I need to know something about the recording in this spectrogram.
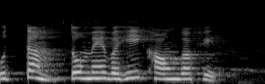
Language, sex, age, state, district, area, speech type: Hindi, female, 30-45, Madhya Pradesh, Chhindwara, urban, read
